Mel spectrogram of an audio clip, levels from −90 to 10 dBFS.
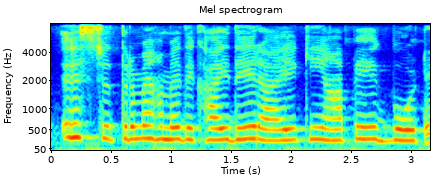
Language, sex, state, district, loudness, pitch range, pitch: Hindi, female, Haryana, Rohtak, -13 LUFS, 260-290 Hz, 280 Hz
